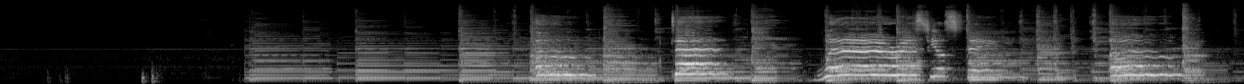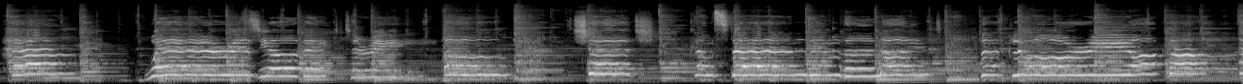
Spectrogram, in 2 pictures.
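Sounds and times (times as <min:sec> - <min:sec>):
soprano singing: 0:05.2 - 0:24.8.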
